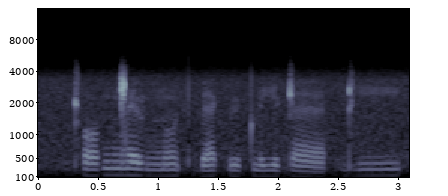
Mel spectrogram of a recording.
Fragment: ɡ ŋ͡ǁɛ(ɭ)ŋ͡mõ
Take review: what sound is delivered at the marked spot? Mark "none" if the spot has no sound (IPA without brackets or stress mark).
ɭ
